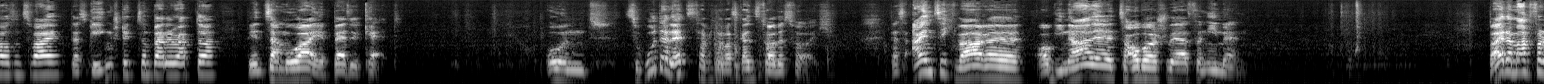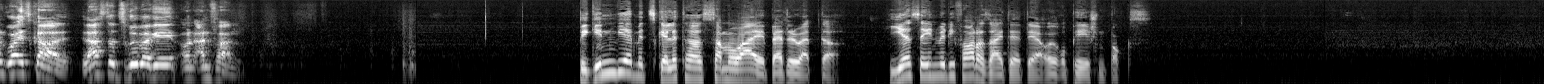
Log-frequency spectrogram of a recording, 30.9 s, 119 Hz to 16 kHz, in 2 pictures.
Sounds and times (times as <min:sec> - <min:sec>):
Speech: 0:00.0 - 0:04.0, 0:05.4 - 0:12.5, 0:14.9 - 0:17.9, 0:21.2 - 0:27.0.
